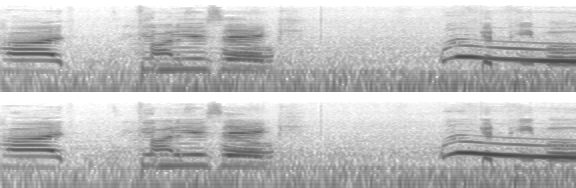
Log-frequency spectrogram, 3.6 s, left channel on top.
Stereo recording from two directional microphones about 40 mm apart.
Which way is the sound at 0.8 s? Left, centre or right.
Left.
